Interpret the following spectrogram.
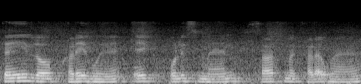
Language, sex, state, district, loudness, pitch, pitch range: Hindi, male, Chandigarh, Chandigarh, -15 LUFS, 135 Hz, 125-140 Hz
